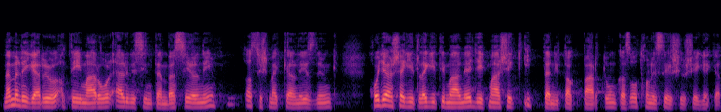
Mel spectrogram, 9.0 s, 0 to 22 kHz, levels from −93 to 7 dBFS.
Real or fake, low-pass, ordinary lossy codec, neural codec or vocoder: fake; none; none; codec, 16 kHz, 16 kbps, FunCodec, trained on Chinese and English, 50 frames a second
